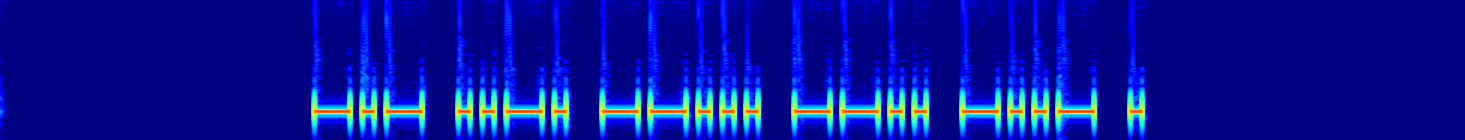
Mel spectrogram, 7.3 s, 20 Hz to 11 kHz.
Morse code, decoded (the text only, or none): KF7ZXE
